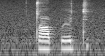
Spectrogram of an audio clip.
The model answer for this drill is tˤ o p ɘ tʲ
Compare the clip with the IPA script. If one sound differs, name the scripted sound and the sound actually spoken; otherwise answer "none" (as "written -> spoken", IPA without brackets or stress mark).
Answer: none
